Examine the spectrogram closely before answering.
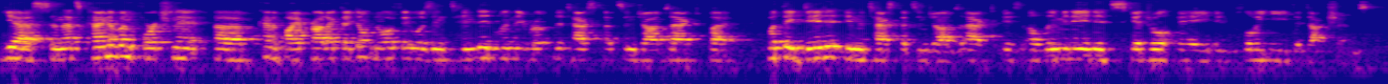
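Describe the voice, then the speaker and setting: A man in his thirties walks through tax rules in a measured, even way, his voice on the high side and quite flat. He sounds picked up in a small office room, with a roomy, dull quality to the sound. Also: a little hiss or hum. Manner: steady, explanatory, with filler "uh"s. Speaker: tax expert guest. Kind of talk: explaining tax rules in a live company broadcast.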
